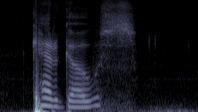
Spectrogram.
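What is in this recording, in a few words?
"Kergoos", Cornish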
